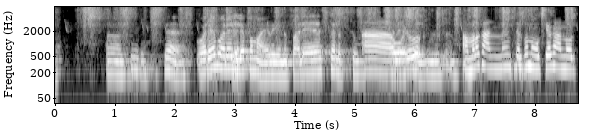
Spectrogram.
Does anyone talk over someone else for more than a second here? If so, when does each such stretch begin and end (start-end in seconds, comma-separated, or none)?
none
